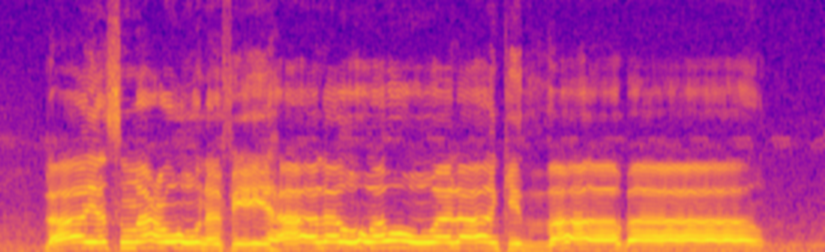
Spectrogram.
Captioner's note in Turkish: Arapça kuran okunuyor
